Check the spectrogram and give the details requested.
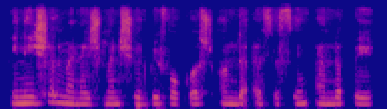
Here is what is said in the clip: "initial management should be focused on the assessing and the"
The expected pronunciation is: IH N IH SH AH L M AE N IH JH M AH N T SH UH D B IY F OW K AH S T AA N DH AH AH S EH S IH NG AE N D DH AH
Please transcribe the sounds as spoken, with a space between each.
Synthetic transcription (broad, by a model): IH N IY SH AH L M AE N IH JH M AH N T SH UH D B IY F OW K AH S T AA N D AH AH S EH S IH NG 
